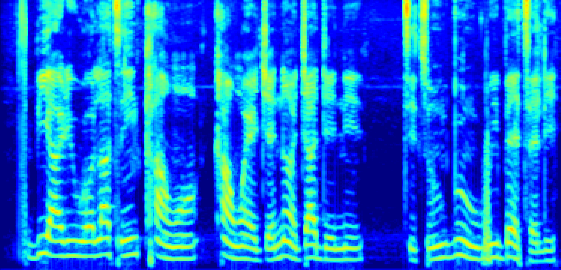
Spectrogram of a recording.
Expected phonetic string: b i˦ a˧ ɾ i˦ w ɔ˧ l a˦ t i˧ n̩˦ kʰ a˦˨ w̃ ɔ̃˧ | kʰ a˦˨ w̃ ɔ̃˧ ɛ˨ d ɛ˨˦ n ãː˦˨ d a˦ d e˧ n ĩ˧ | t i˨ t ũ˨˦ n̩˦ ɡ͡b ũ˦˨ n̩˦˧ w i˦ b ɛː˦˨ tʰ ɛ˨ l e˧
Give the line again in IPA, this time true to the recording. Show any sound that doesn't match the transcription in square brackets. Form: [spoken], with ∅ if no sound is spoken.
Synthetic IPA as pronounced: b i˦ a˧ ɾ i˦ w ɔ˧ l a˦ t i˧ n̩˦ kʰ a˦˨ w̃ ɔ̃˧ | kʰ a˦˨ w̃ ɔ̃˧ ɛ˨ [d͡ʒ] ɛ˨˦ n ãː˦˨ [d͡ʒ] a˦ d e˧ n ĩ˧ | t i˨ t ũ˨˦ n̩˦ ɡ͡b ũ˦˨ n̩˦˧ w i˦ b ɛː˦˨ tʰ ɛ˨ l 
